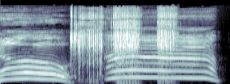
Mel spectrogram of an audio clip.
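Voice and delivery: mock scream. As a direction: squeal in mock terror. Scared by mock alien clicks.

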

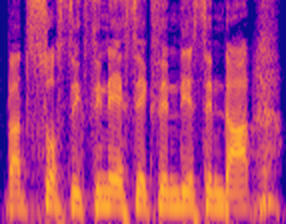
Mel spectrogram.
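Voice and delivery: put-on a British accent slipping into Russian; a British-Russian crossover accent; British accent turning Russian. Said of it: "That's Russian".

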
